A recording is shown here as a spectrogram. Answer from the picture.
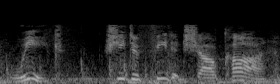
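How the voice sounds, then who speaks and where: A woman puts on a character voice at a fairly low pitch. Loud background noise runs behind her. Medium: video game.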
